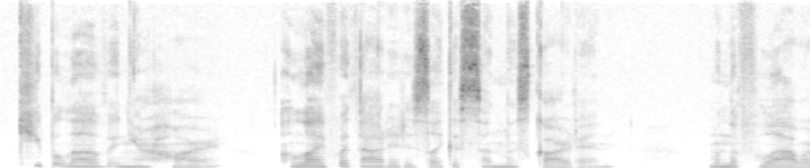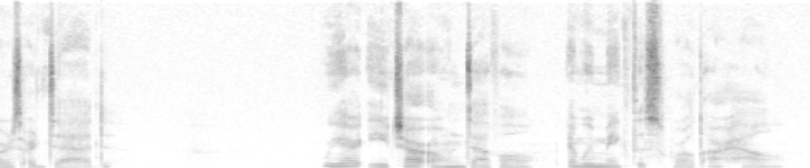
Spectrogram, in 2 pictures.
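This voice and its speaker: This speaker is soft-spoken and talks at a fairly slow pace. Long pauses come often. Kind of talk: ASMR quote reading.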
